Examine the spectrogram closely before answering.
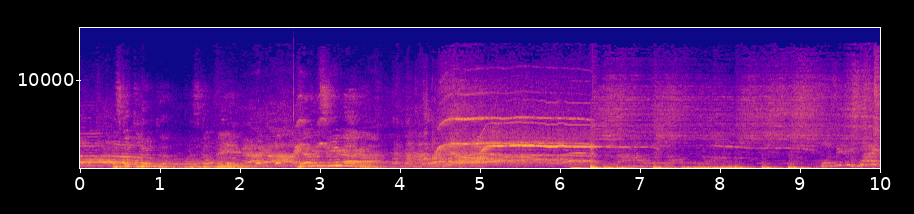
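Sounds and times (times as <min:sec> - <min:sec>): heavy kick drum and bass hits: 0:06.2 - 0:09.4.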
